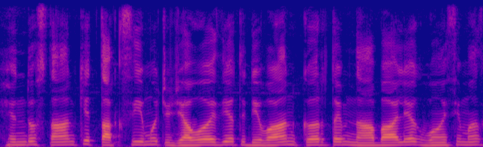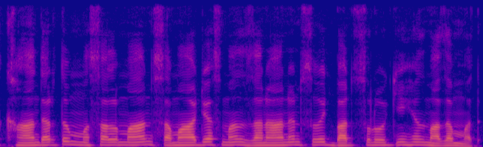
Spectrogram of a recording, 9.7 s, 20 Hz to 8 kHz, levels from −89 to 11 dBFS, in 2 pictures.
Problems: none marked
